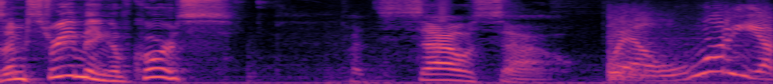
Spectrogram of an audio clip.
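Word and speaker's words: Cao Cao: And even after doing some further research, I found out not even the game is pronouncing it correctly. It's more like Sao Sao. All right. Sao Sao. Not KO, not Cow Cow, but Sao Sao.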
